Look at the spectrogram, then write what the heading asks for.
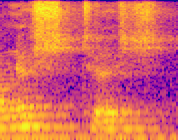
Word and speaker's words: Natchitoches: But this is a Natchitoches bowl, or Nushtush is the way the Caddo pronounce it.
